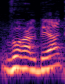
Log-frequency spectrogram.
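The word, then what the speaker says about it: Vorarlberg: D'abord il faut déjà apprendre à le prononcer. Voralberg.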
